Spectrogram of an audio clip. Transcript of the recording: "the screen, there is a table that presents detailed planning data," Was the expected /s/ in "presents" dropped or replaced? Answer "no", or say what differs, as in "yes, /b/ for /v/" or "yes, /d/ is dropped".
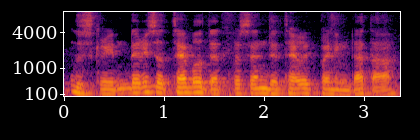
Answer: yes, /s/ is dropped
